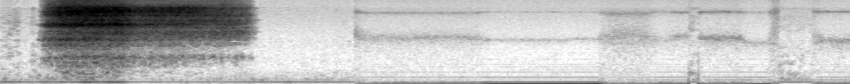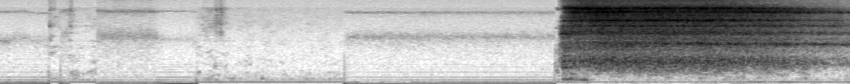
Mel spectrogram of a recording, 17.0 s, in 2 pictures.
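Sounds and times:
inhale through the nose: 0:00.4 - 0:02.6, 0:14.1 - 0:16.9
soft sustained tonal hum: 0:03.6 - 0:10.7, 0:12.0 - 0:16.9.

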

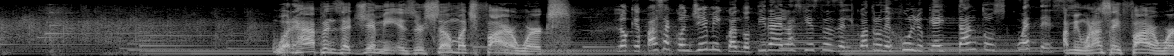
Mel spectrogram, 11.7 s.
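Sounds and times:
audience clapping: 0:00.0 - 0:03.3
speech: 0:02.8 - 0:11.7.

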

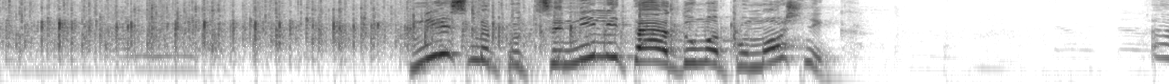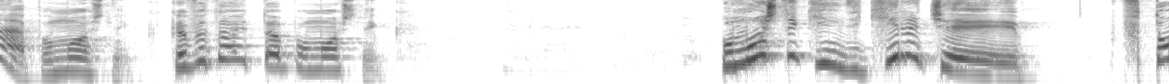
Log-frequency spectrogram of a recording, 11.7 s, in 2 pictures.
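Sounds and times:
audience applause: 0:00.0 - 0:04.1
speech: 0:02.0 - 0:04.3, 0:06.0 - 0:07.9, 0:09.4 - 0:11.6.

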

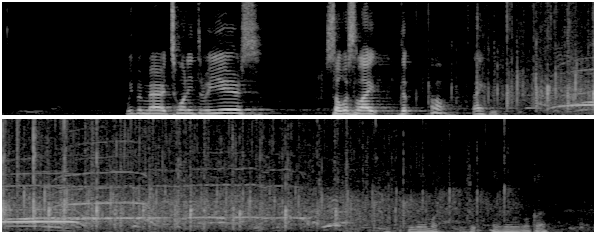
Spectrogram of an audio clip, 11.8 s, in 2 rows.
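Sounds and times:
speech: 0:01.3 - 0:02.7, 0:03.3 - 0:05.2, 0:10.0 - 0:11.5
audience applause: 0:04.6 - 0:11.5.

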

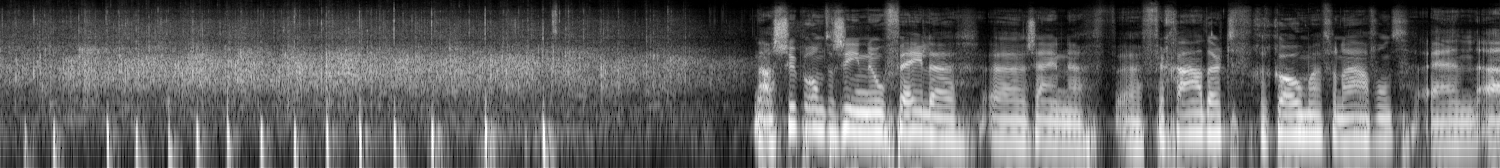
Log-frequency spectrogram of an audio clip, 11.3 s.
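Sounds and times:
audience applauding: 0:00.0 - 0:05.6
speech: 0:05.7 - 0:11.2.

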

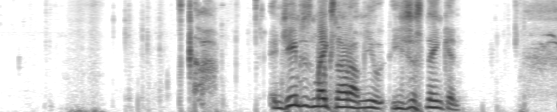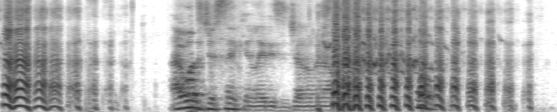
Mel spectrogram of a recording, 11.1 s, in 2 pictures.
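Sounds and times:
person taking a sip of water: 0:00.0 - 0:02.7
speech: 0:01.9 - 0:04.7, 0:05.6 - 0:10.6
laughter: 0:05.3 - 0:06.9, 0:08.7 - 0:10.9.

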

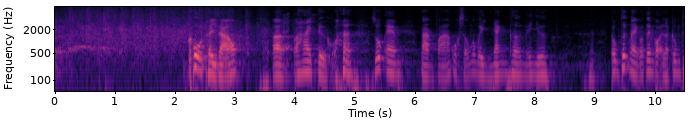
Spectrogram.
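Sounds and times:
audience applause: 0:00.0 - 0:03.8
speech: 0:02.2 - 0:10.4
laughter: 0:03.4 - 0:05.0.

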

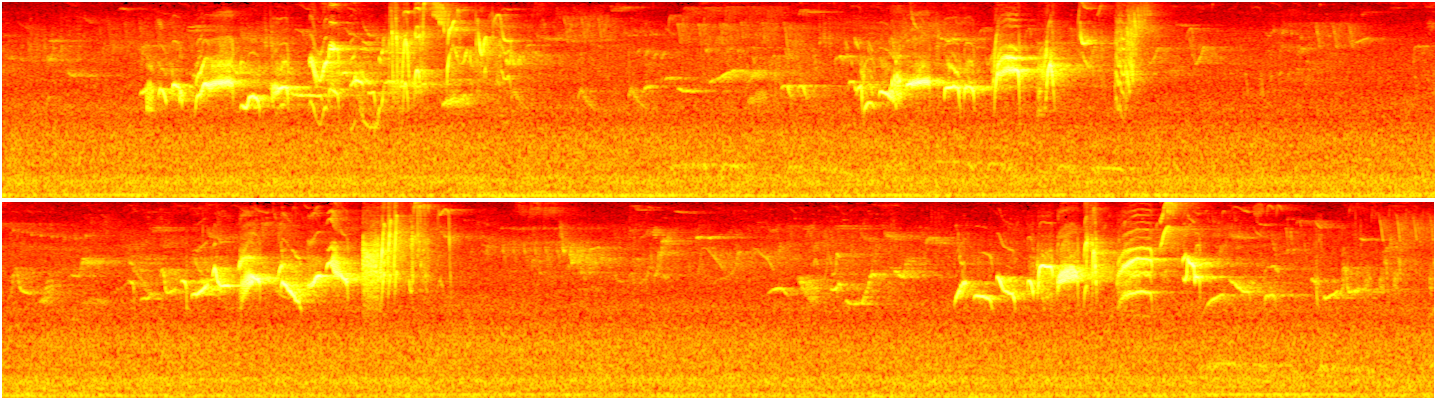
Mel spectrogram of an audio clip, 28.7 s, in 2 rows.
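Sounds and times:
birds singing in a dawn chorus: 0:00.0 - 0:28.6.

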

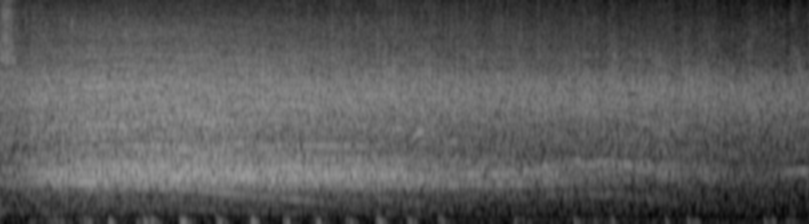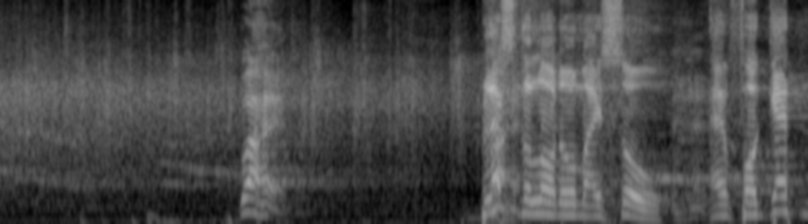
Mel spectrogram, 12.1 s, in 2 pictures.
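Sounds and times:
large crowd cheering and shouting: 0:00.0 - 0:07.7
large crowd clapping: 0:00.0 - 0:10.8
speech: 0:07.9 - 0:08.3, 0:09.7 - 0:12.1.

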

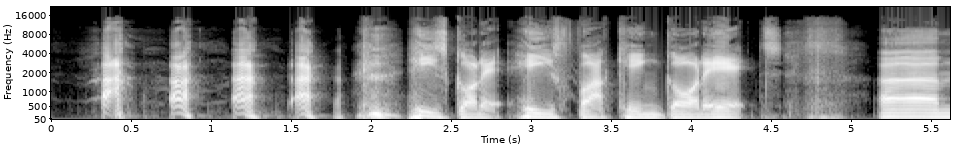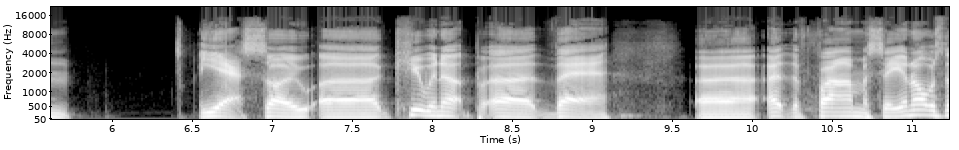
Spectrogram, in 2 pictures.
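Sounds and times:
laughter: 0:00.3 - 0:02.6
short raspy throat-clearing coughs: 0:01.9 - 0:02.2
speech: 0:02.0 - 0:05.8, 0:06.5 - 0:11.2.

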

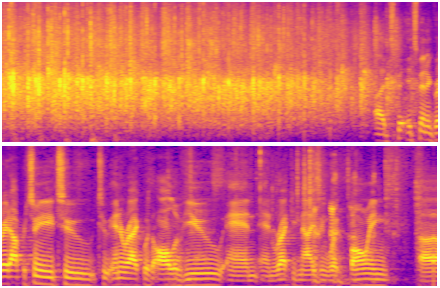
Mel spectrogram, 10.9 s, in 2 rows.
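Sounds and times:
audience applause: 0:00.0 - 0:05.1
speech: 0:04.8 - 0:10.8
laughter: 0:09.2 - 0:10.3.

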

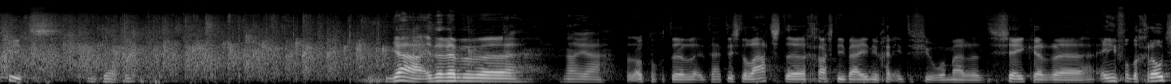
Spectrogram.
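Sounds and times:
audience applause: 0:00.0 - 0:05.3
speech: 0:00.1 - 0:01.7, 0:03.7 - 0:11.7.

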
